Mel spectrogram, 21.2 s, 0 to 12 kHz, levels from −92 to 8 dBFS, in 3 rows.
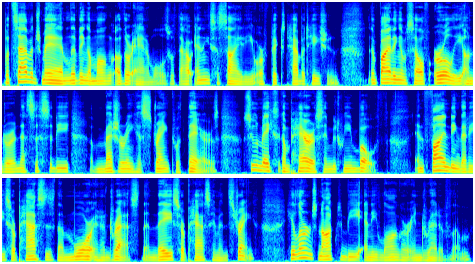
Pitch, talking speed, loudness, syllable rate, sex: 120 Hz, 165 wpm, -23 LUFS, 5.0 syllables/s, male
